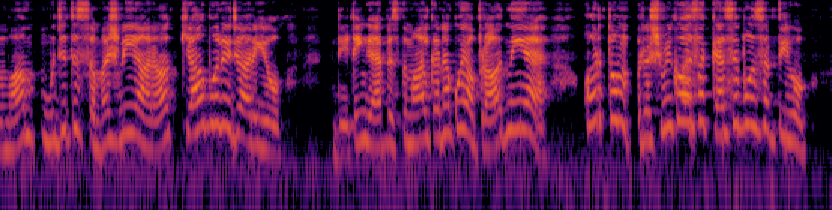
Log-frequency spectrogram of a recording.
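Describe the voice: A woman's cartoonish character voice, high-pitched with a bright, sharp tone, lively intonation and a moderate pace.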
